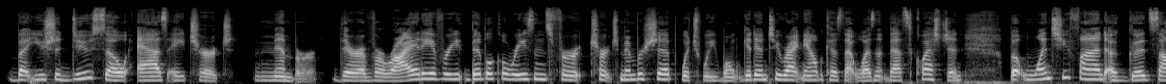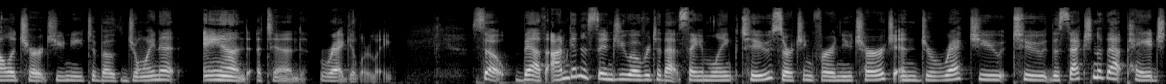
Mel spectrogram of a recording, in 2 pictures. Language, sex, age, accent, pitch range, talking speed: English, female, 30-49, American, 190-235 Hz, 195 wpm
